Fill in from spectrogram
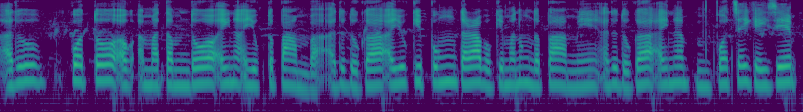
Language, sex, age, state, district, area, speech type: Manipuri, female, 18-30, Manipur, Thoubal, rural, spontaneous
